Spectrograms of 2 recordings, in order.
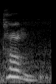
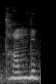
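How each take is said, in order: First: थंब ending on m, b silent; correct silent b. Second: थंब with the b sounded; mispronounced thumb. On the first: Teacher giving the right word, b dropped. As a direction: hum थंब shut without any b. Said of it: "इसे बोला जाएगा". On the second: Teacher quoting children's misreading, final b voiced. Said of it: "थंब नहीं पढ़ा जाता". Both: Shown as a demonstration.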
